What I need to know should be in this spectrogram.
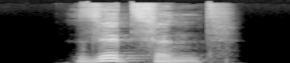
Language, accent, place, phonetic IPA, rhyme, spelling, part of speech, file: German, Germany, Berlin, [ˈzɪt͡sn̩t], -ɪt͡sn̩t, sitzend, verb, De-sitzend.ogg
- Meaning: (verb) present participle of sitzen; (adjective) 1. sitting, seated 2. sedentary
